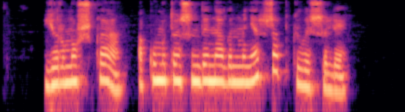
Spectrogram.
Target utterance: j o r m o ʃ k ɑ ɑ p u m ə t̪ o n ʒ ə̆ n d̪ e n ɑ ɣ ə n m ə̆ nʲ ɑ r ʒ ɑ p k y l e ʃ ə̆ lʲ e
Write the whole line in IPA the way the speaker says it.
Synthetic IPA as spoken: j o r m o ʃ k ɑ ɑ k u m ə t̪ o n ʃ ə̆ n d̪ e n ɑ ɣ ə n m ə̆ nʲ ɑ r ʒ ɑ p k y l e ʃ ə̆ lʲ e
